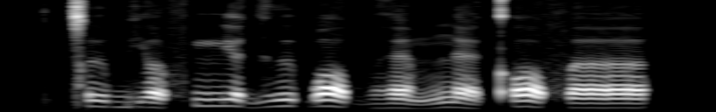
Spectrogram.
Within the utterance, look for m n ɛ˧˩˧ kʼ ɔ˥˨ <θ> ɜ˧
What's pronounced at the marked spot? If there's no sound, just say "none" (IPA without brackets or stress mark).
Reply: f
